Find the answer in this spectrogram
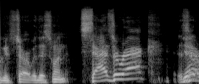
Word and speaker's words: Sazerac: Sazerac? Is that right? No, Sazerac, you nailed it.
